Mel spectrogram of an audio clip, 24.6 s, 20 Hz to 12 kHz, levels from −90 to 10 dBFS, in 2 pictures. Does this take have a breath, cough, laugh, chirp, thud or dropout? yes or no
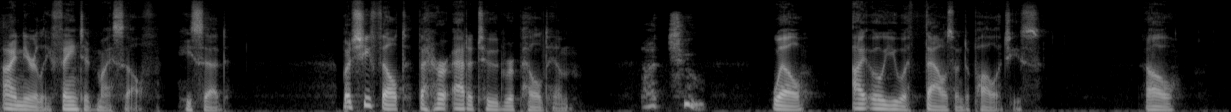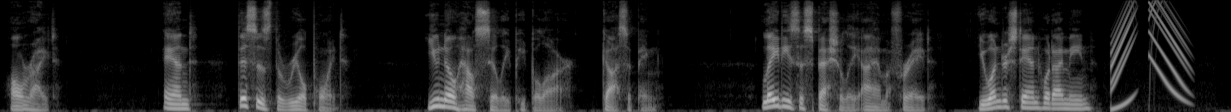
yes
